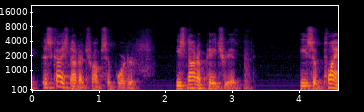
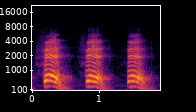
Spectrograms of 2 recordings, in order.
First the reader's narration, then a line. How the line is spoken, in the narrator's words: the people, patriots like you in the crowd, start yelling at the guy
